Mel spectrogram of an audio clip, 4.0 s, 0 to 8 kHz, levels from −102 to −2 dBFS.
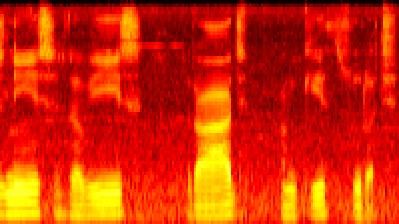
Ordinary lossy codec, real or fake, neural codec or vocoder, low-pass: Opus, 64 kbps; real; none; 7.2 kHz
